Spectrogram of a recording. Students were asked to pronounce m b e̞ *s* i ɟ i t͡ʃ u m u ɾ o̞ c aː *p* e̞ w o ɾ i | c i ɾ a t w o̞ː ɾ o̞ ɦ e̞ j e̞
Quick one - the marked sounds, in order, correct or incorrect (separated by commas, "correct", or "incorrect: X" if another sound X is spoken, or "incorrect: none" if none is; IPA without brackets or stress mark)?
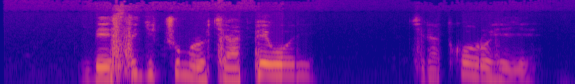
correct, correct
